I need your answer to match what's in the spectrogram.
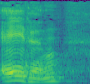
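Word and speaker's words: Aden (עֵדֶן): The place was called Eden. Or to pronounce it correctly with the Hebrew word, it would be Aden.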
